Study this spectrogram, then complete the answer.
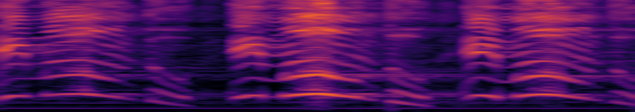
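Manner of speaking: imitated shouting voice. Retelling how the leper approached Jesus: imitating a leper shouting. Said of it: "Enquanto ele grita".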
